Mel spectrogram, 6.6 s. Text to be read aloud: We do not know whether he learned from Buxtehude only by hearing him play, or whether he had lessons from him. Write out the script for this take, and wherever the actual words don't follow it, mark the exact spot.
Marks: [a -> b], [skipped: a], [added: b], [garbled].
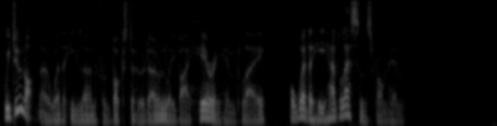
We do not know whether he learned from Buxtehude only by hearing him play, or whether he had lessons from him.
